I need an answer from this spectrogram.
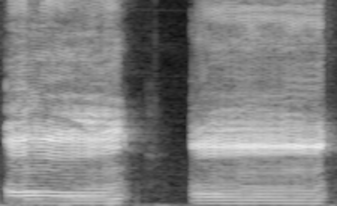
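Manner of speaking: loud, held buzzer noise; phone alert imitation. Podcaster mimics his phone's flood alert, loud blaring buzz. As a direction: imitate a blaring emergency alarm. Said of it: "message alert where it's like".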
